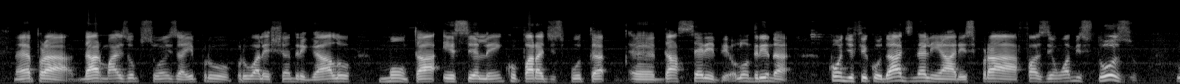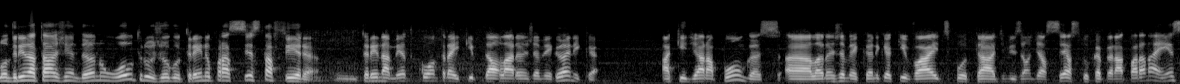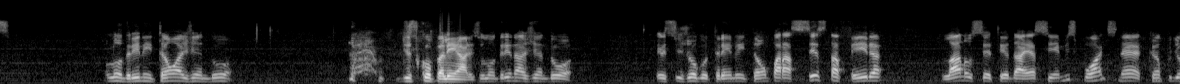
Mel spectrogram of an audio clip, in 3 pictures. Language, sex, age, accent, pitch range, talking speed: Portuguese, male, 40-59, Brazilian, 135-165 Hz, 145 wpm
